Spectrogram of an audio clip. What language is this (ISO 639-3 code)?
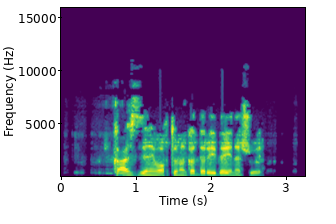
pus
